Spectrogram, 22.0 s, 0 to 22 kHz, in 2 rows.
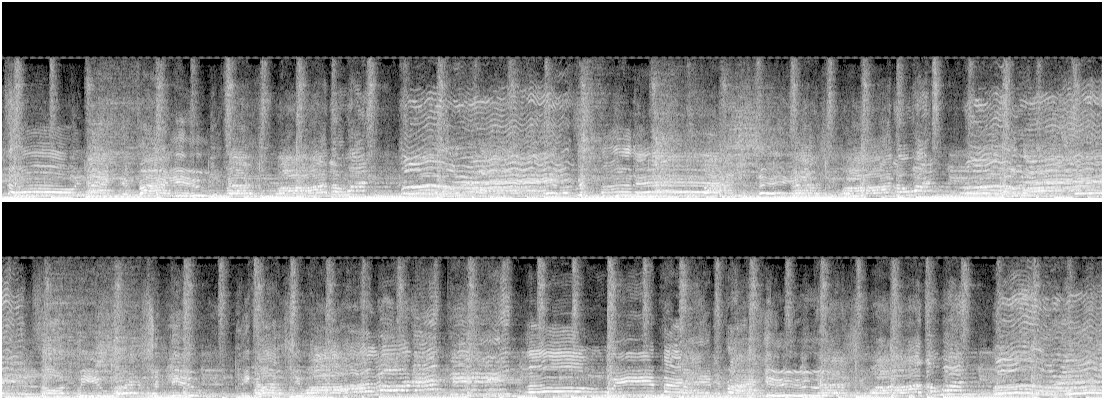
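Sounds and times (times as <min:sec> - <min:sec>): drums: 0:00.0 - 0:22.0
gospel singing: 0:00.0 - 0:22.0
low bass line: 0:00.0 - 0:22.0.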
